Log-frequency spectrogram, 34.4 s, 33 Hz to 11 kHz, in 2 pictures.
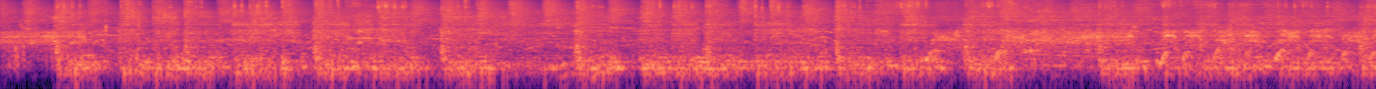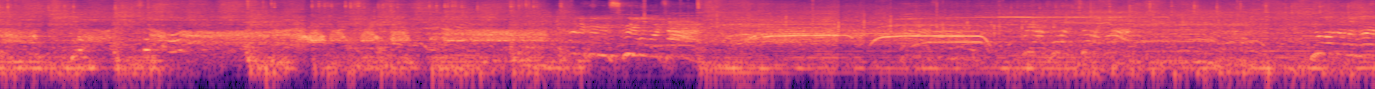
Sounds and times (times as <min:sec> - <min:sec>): Music: 0:00.0 - 0:25.2, 0:25.9 - 0:34.3
Speech: 0:24.2 - 0:26.0, 0:30.0 - 0:31.5, 0:33.5 - 0:34.3.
